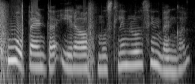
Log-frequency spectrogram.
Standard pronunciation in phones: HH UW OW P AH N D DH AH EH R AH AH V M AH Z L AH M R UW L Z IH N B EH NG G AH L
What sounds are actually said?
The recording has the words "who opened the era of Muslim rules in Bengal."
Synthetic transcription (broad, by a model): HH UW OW P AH N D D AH EH R AH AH F M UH S L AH M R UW L S IH N B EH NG G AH L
